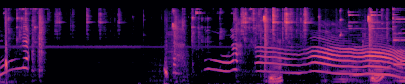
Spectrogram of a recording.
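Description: A cartoon girl's voice without words: a brief sliding whine at the start, a pause of near silence, then a long crying sound from about four and a half seconds in that wavers up and down in pitch and trails off at the end.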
